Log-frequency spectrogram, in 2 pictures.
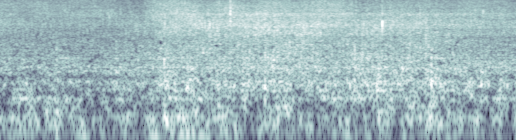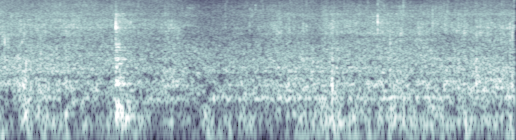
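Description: Bhatura dough deep-frying in hot oil in a steel pot: a faint, steady sizzle, slightly louder for a couple of seconds near the start, with a few light ticks.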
